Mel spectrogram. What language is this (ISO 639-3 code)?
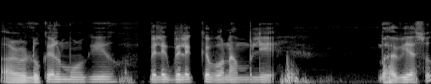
asm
